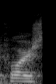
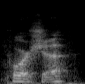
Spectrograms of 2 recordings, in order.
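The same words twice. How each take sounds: First: It is pronounced the common American way. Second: It is pronounced the original German way. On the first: This is how most Americans say the name. The speaker calls it wrong. "Most Americans say Porsche" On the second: This is the name's actual pronunciation. The speaker calls it right. "it's actually Porsche"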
